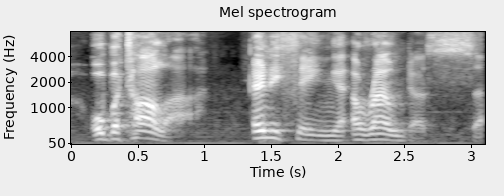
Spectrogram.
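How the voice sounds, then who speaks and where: Over faint background music, a man puts on a character voice at a fairly high pitch and a moderate pace. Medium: actual play. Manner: commanding.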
